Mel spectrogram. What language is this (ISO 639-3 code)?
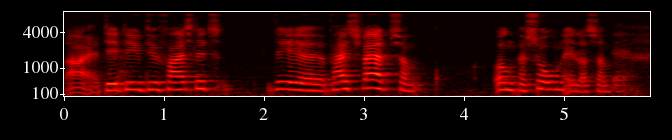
dan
